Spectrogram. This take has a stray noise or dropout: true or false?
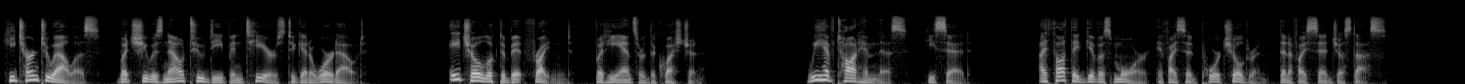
false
